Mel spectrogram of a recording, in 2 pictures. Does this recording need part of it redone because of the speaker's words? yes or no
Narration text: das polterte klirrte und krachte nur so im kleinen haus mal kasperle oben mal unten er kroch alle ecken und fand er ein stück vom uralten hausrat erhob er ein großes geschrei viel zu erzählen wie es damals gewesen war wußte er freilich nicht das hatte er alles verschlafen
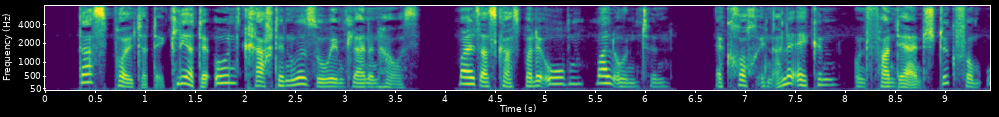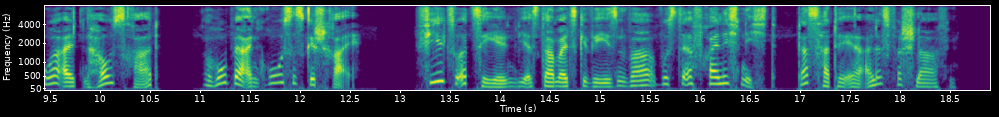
yes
